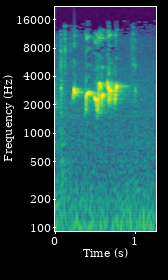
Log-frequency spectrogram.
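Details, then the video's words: Wild Iraqi White-eared Bulbul singing in the refined Alwazi style: one short warbled phrase of quick, rising and falling whistled notes, bright and clear over a quiet low background hum. "تغريد بلبل عراقي وحشي طور علوازي راقي"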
